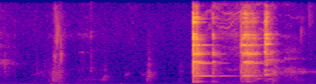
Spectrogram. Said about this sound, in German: eine Flasche Paulaner Hefe Weißbier Alkoholfrau und eine Flasche Franziskaner aus dem Kühlschrank geholt und die werde ich jetzt auch mal live und in Farbe sozusagen einschenken.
